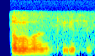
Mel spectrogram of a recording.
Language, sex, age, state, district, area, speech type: Assamese, male, 45-60, Assam, Nagaon, rural, conversation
